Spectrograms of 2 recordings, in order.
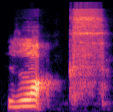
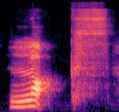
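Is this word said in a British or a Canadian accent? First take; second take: British; British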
